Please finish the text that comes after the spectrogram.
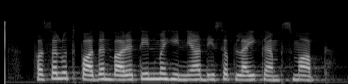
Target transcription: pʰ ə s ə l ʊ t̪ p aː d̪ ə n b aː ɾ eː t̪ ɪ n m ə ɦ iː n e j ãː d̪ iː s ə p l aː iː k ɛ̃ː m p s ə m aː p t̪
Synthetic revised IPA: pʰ ə s ə l ʊ t̪ p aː d̪ ə n b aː ɾ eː t̪ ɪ n m ə ɦ iː n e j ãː d̪ iː s ə p l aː iː k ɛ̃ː m p s ə m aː p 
